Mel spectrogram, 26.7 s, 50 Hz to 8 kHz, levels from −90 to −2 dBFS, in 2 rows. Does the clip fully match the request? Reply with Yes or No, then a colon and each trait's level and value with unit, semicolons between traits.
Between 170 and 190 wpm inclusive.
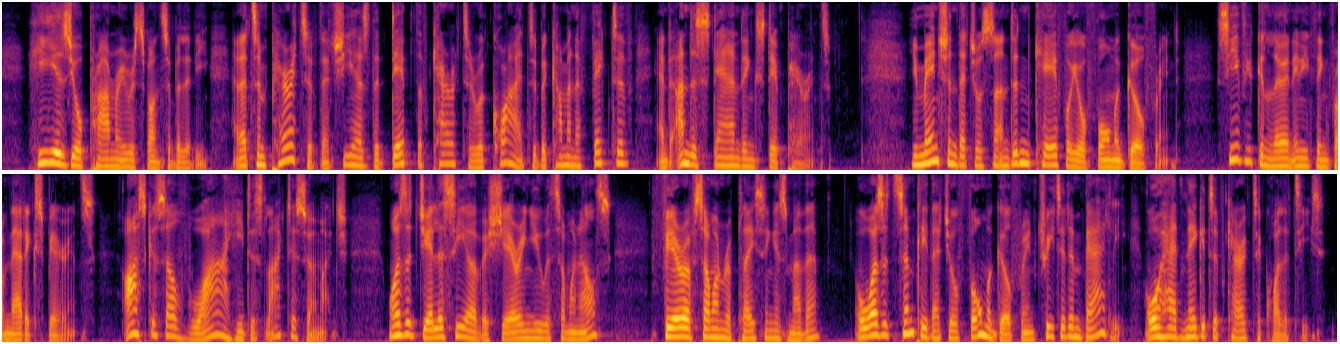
Yes: average, 185 wpm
